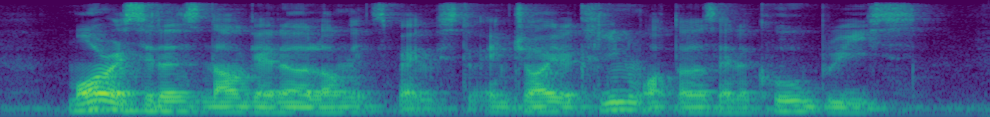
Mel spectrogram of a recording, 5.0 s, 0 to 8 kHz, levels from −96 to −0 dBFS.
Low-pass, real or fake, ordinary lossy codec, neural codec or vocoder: 7.2 kHz; real; none; none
